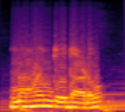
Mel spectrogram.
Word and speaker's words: मोहनजोदड़ो: मोहनजोदड़ो शब्द का सही उच्चारण है मोहनजोदड़ो और सिंध भाषा में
